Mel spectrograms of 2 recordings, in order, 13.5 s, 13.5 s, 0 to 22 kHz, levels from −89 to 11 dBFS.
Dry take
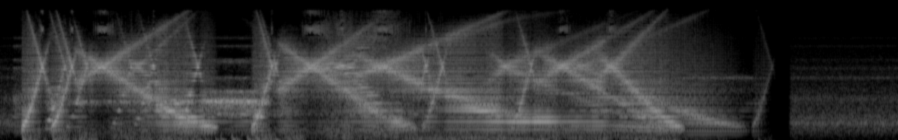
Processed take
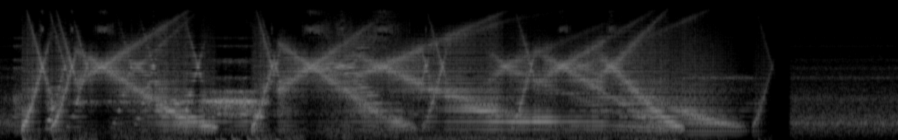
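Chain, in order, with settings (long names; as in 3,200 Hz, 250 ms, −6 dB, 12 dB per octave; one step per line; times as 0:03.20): brickwall limiter −30.5 dBFS, peak gain reduction 9.5 dB
level −3 dB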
